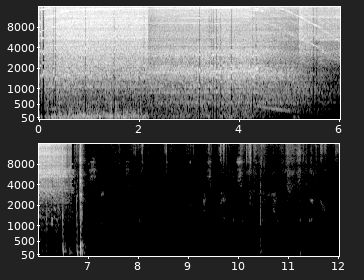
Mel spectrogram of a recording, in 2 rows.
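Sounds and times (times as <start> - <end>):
power drill boring into plastic: 0.0 - 6.9.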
